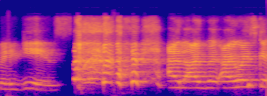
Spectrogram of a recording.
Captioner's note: laughs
